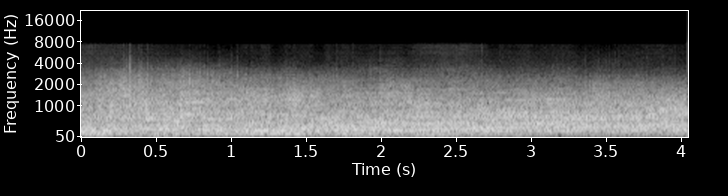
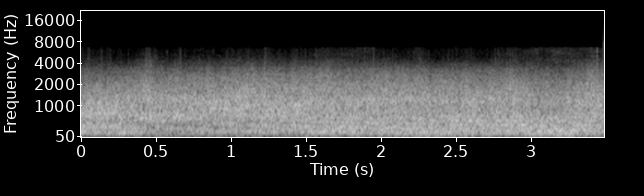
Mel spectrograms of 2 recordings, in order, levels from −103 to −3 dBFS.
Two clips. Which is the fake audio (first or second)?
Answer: first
